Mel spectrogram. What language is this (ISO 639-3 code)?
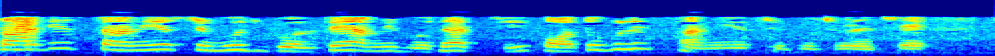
ben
